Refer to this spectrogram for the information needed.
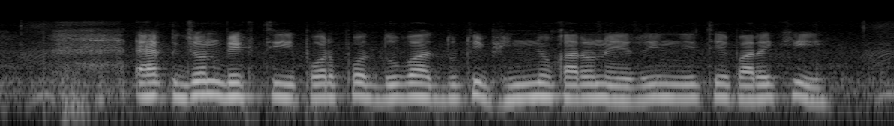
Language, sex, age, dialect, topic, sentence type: Bengali, male, 25-30, Jharkhandi, banking, question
